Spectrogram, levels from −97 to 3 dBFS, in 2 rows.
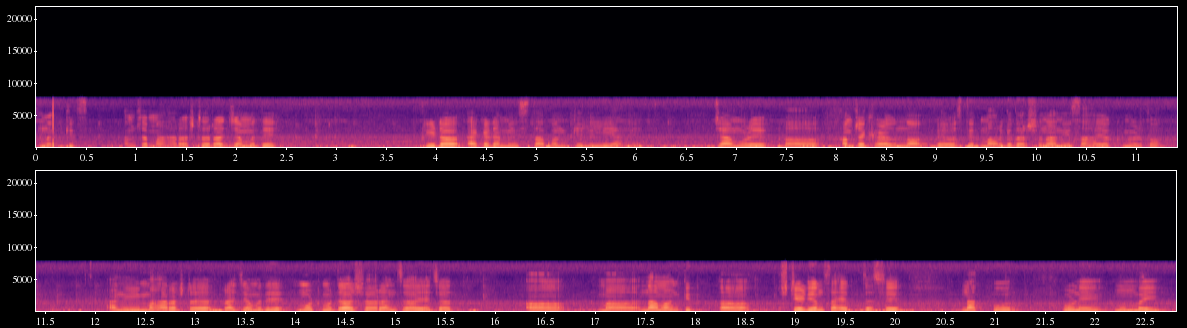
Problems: constant background noise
